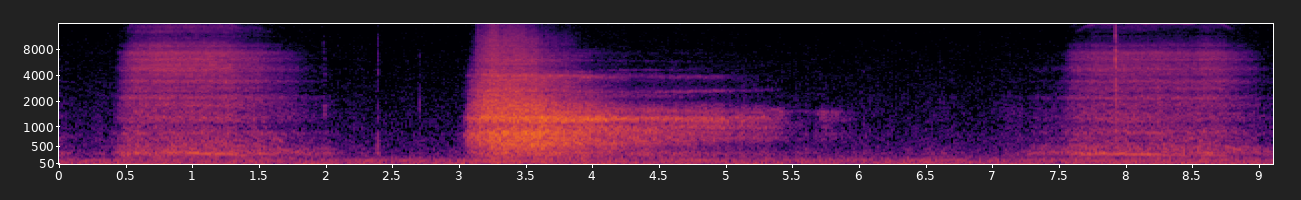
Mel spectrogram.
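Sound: slow audible breathing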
